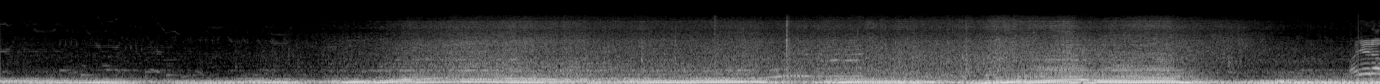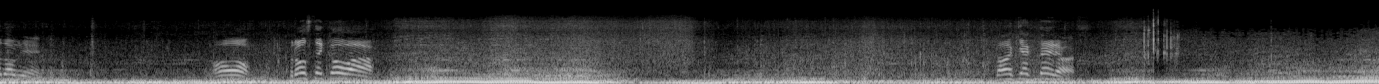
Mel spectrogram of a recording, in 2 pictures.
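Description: An engine revs hard, rising and falling in pitch.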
